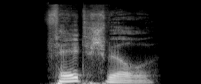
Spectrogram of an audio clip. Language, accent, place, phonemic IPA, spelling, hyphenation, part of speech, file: German, Germany, Berlin, /ˈfɛltʃvɪʁl/, Feldschwirl, Feld‧schwirl, noun, De-Feldschwirl.ogg
- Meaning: common grasshopper warbler (Locustella naevia, a grass warbler)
